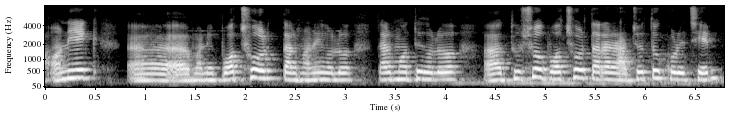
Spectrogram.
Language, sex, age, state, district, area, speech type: Bengali, female, 18-30, West Bengal, Malda, rural, spontaneous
